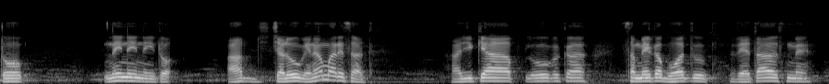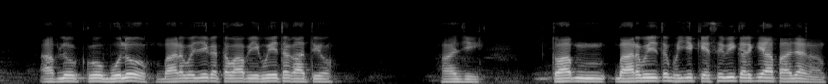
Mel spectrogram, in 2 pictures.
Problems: background sounds at intervals, background conversations at intervals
